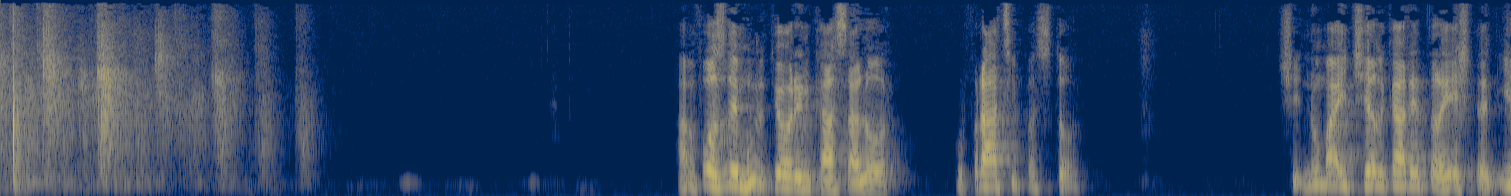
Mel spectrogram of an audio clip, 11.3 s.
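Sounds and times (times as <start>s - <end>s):
audience applauding: 0.0s - 2.4s
speech: 5.1s - 8.2s, 9.6s - 11.3s.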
